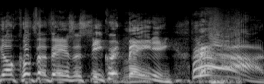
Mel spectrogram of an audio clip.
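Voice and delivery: high mocking shout; mock shouting critic. Host mocking critics, high mocking shout. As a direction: yell it in a high mocking put-on voice. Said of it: "And they're like".

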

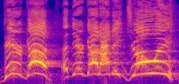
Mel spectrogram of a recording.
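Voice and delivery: shouted prayer. Retold or imitated. Preacher reenacting his desperate prayer, full-force shouted plea. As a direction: belt the plea up to heaven, slow on joy.

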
